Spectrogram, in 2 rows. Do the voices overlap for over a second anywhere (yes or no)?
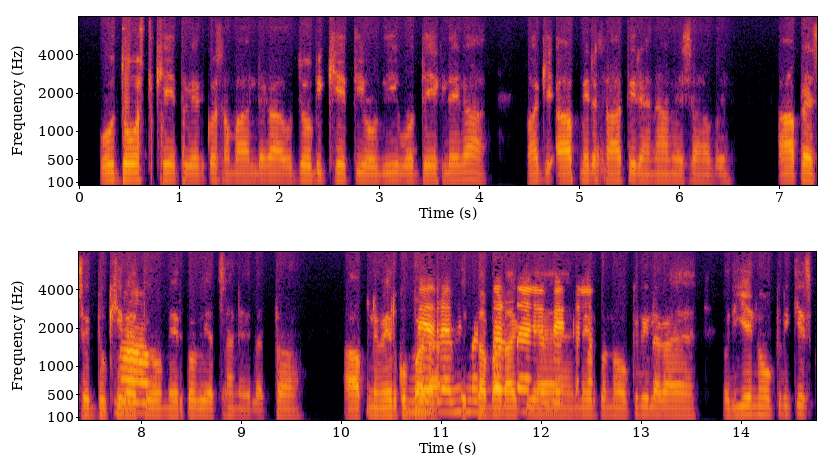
yes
